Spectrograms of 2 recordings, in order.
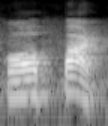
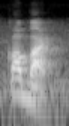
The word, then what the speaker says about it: কপাট: পটা এখানে উচ্চারণ ছিল কপাট, এটা উচ্চারণ না করে আমরা বলেছি কবাট।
